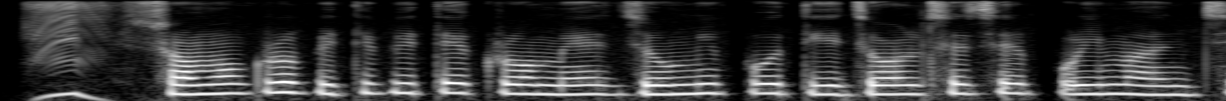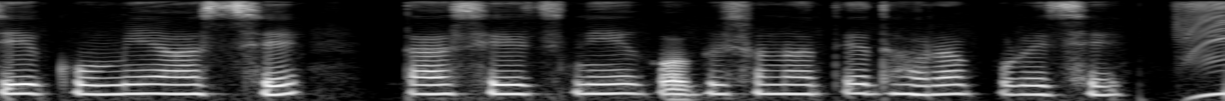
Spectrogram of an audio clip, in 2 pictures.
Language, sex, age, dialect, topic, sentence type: Bengali, female, 18-24, Northern/Varendri, agriculture, statement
